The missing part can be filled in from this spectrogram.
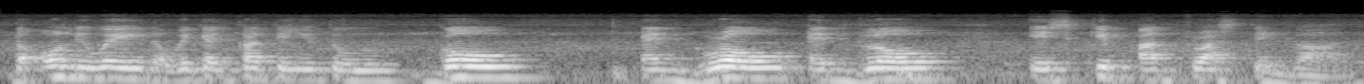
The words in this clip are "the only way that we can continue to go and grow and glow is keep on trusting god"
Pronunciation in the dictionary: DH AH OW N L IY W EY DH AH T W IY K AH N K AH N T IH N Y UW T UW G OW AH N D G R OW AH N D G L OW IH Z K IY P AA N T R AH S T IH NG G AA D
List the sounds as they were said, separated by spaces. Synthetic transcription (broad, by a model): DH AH OW N L IY W EY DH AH T W IY K AH N K AH N T IH N Y UW T UW G OW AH N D G R OW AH N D G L OW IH S K IY P AA N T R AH S T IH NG G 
